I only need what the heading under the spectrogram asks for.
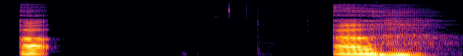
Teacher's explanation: অর্থাৎ কন্ঠনালীর শুরু হতে হামজা এবং হা উচ্চারিত হয়।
